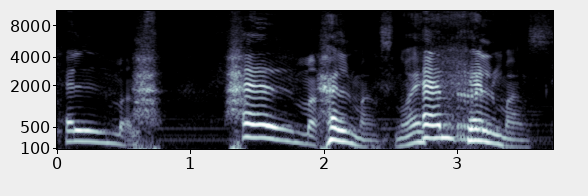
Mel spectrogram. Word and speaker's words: Hellmann's: Pero no es, tampoco es con J. No. Es con H, es Hellmann's. Hellmann's.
